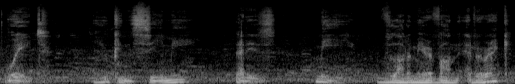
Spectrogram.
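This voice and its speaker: A man's voice: low-pitched, takes it slowly, vocal fry, a crowd in the background, full character voice. A haughty nobleman ghost. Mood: indignant. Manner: indignant, haughty. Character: proud male nobleman ghost, haughty and touchy. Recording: game cutscene with music score.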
